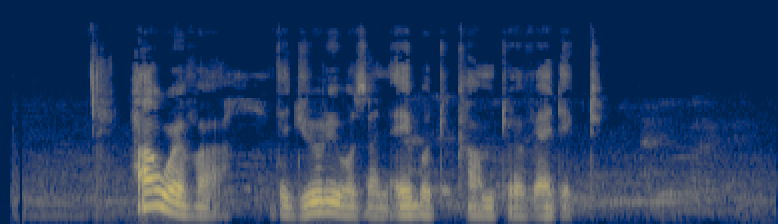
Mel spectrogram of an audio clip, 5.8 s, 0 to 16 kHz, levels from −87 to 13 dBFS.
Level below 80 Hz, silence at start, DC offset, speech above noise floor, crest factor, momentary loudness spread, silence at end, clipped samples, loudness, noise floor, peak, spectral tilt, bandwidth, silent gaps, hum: -64 dBFS; 0.7 s; under 0.1%; 32 dB; 22 dB; 23 LU; 0.8 s; under 0.1%; -22 LUFS; -53 dBFS; 0 dBFS; -7 dB/octave; 10.5 kHz; none; none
